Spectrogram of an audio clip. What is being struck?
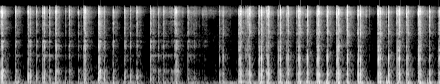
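Ribbed steel tin can.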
